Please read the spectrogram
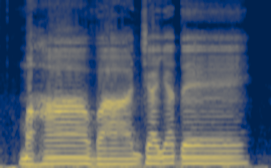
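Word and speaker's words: Maha Vajayate: và câu tiếng Phạn chúng ta đọc là Maha Va Jayate, Maha Va Jayate. Chữ này chúng ta đọc là Maha, Maha. Chữ Ha là đọc 2 nhịp, chữ Ma là đọc 1 nhịp, Maha.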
